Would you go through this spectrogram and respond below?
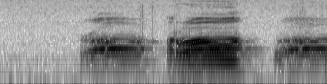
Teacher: ro ro ro getarannya tidak terlalu banyak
